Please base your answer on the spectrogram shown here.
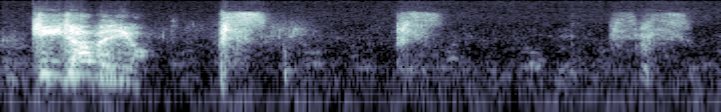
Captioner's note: whispering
